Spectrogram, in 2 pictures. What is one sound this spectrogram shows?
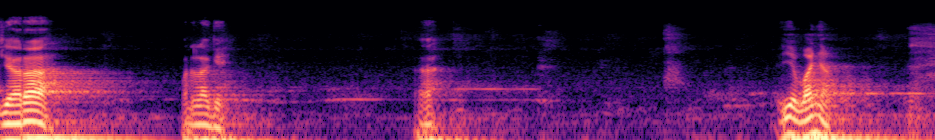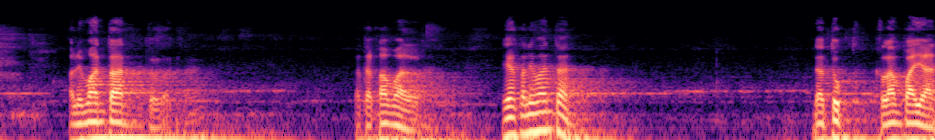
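A young man speaks calmly and close into a microphone, in phrases with pauses, in a reverberant room.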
